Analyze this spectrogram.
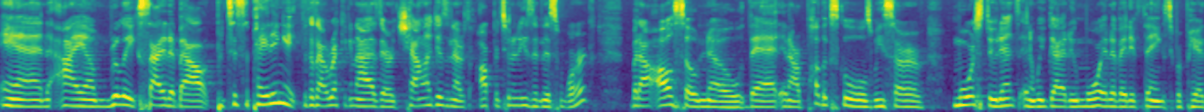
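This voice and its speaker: Speaking very fast with a Texas accent, this woman has a dark, mellow tone, a fairly low pitch and ordinary pitch variation. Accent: Texas twang. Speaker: school superintendent. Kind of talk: panel discussion.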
